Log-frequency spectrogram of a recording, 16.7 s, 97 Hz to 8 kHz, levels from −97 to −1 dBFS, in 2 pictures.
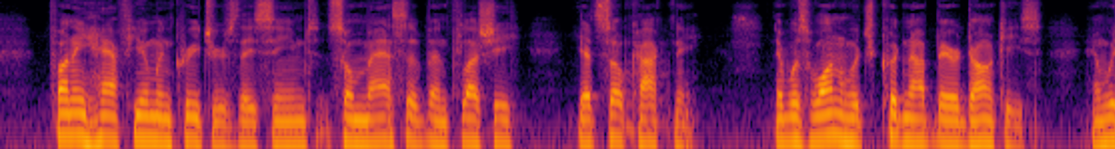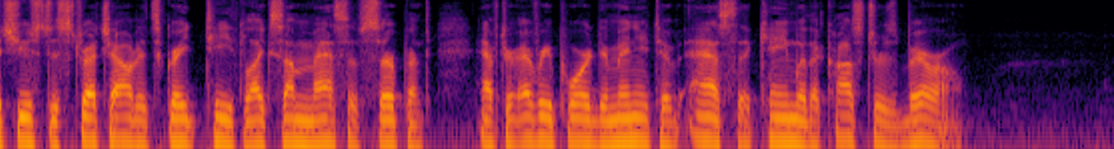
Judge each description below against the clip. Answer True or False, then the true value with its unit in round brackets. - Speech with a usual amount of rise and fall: False (1.9 semitones)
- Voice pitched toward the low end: True (115 Hz)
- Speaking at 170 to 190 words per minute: False (160 wpm)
